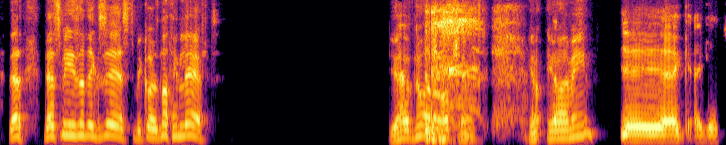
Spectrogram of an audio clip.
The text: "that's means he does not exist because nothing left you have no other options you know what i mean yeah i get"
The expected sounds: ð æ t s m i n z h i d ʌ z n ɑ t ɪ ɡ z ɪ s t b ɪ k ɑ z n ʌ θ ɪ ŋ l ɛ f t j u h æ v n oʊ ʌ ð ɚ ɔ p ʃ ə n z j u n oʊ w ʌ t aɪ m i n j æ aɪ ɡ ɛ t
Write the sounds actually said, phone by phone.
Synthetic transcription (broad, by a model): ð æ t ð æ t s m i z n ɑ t ɪ ɡ z ɪ s t b ɪ k ɑ z n ʌ θ ɪ ŋ l ɛ f t j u h æ v n oʊ ʌ ð ɚ ɔ p ʃ ə n z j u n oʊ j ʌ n aɪ m i n j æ aɪ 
